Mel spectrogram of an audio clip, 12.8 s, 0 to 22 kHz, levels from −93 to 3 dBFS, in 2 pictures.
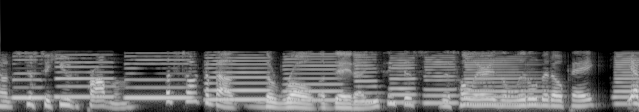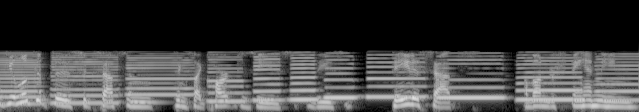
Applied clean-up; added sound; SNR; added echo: classical method log-MMSE.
